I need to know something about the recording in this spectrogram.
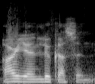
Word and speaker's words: Arjen Lucassen: Arjen Lucassen, it's Dutch.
